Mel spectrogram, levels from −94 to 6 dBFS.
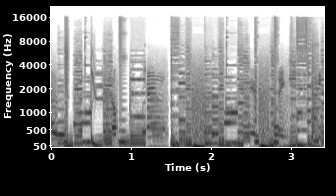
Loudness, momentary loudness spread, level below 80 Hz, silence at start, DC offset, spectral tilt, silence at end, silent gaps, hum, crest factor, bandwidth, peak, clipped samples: -20 LUFS; 3 LU; -22 dBFS; 0 s; under 0.1%; -6 dB/octave; 0 s; none; none; 14 dB; 16.5 kHz; -4 dBFS; under 0.1%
